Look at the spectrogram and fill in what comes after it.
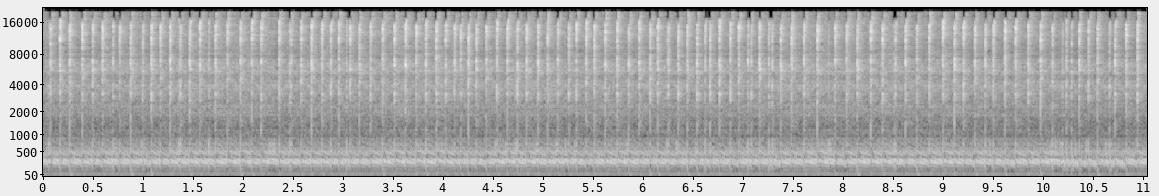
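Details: Baumr-AG 62cc Chinese chainsaw, new exhaust fitted, clutch bearing greased, carb screw at factory 1.5 turns; held wide open with high buzzy scream that never drops; possibly a touch lean, unconfirmed, owner plans richer adjustment.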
